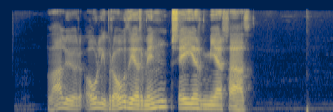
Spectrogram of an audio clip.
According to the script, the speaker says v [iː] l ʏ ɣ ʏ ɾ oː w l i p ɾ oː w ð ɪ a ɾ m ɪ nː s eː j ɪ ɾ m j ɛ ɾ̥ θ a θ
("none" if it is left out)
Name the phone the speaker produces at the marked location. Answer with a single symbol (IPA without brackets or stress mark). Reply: aː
